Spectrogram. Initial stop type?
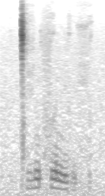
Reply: click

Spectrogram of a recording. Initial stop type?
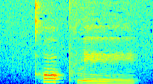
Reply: aspirated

